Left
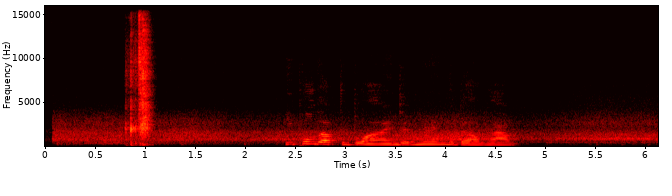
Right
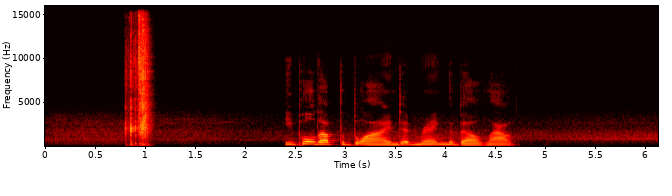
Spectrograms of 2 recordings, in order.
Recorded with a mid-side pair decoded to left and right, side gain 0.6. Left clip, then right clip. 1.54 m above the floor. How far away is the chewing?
I don't hear chewing.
